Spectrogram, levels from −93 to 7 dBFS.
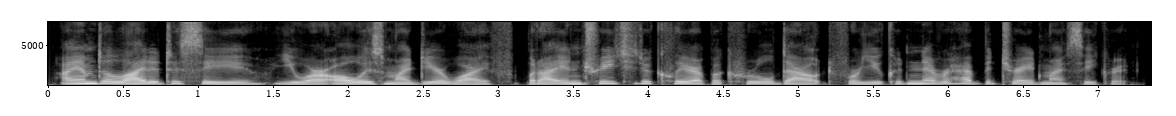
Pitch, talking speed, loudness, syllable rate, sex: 200 Hz, 245 wpm, -18 LUFS, 5.4 syllables/s, female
